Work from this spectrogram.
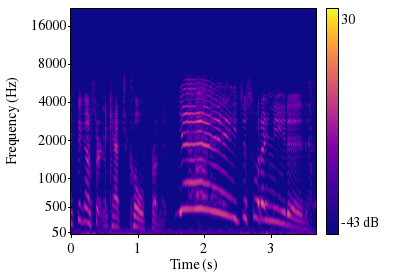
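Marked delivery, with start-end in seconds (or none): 1.6-3.6 high mock-happy yay; sarcastic cheer. Real, not acted. Catching a cold, mock joy.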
